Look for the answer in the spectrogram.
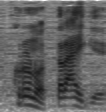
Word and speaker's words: Chrono Trigger: O jogo Chrono Trigger se fala como se escreve: Chrono Trigger. É uma invenção de quem gosta de falar difícil.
